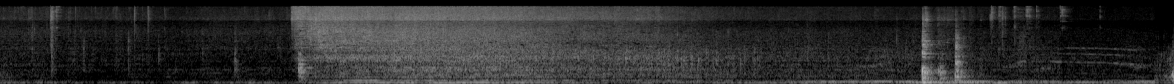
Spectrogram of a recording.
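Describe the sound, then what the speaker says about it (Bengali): Chana dal poured into a hot pan of mixed vegetables bursts into a loud, steady sizzle that slowly fades, followed by a few utensil clatters near the end. "এবার আমি ডালটাকে এবার ঢেলে দেবো"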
